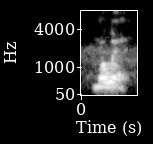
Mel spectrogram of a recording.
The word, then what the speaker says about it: Noé: the Spanish translation, it's Noe is Noah, but it's pronounced Noé.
